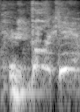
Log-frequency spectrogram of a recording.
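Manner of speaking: high, strained mock yell from the crowd; audience yelling. Fan in the theater yelling at the villain, high mock yell.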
